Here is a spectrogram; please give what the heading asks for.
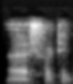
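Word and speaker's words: ث: তো উচ্চারণ করলে আপনারা সঠিক উচ্চারণ শিখতে পারবেন না। জি, এখন আমি সাটা পড়িয়ে দেবো 3 বার, এরপরে আপনারা বলবেন। আচ্ছা, জিহ্বাকে সামনের যে 2টা দাঁত আছে ওর সাথে মিলিয়ে হালকা করে ছেড়ে দিবেন।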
